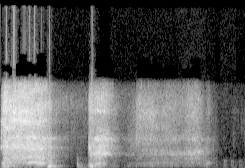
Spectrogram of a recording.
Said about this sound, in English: So I think if you press that flashing blue button on your mic, we don't have to hear you coughing.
